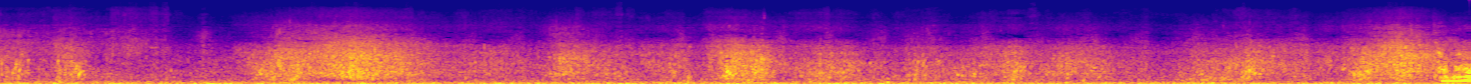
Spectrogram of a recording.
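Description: Ocean waves rolling onto a beach on a morning walk, a steady wash of surf with swells rising and falling every few seconds, mixed with wind buffeting the microphone and no talking.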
